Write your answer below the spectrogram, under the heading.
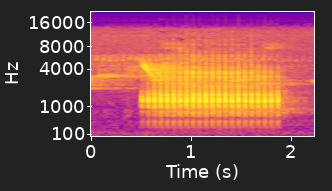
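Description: A Downy Woodpecker drums: a rapid, even roll of about twenty crisp taps lasting just over a second, with a faint thin whistle just before.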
